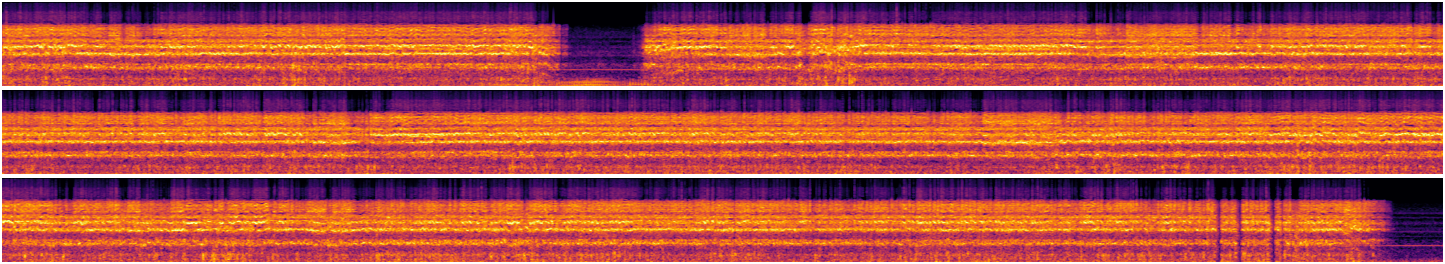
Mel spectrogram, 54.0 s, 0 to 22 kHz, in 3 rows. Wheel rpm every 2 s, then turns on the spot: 220, 230, 210, 70, 170, 220, 220, 220, 230, 230, 230, 220, 230, 230, 240, 220, 230, 230, 230, 230, 230, 230, 230, 230, 230, 230, 110.
none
